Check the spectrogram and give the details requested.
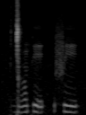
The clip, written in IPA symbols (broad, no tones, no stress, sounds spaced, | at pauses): ɡ͡ǀ õ k i | f i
